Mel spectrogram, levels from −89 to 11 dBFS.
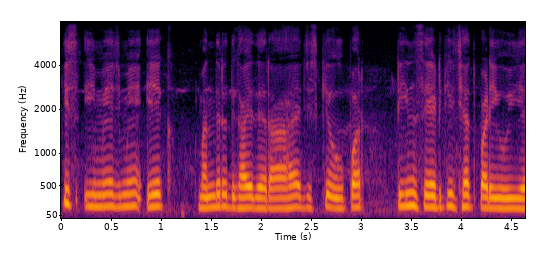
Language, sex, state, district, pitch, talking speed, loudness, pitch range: Hindi, male, Uttar Pradesh, Lalitpur, 175 Hz, 230 wpm, -15 LUFS, 160-185 Hz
